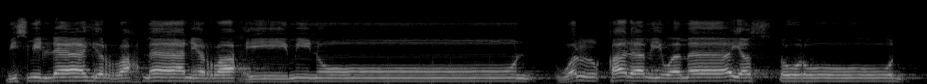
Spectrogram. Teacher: لكن قالون أظهر النون الساكن عند واو والقلم، فلما قرأ بالإظهار إذن كيف يظهر النون عند الواو؟ فلا بد من سكتة لطيفة، سكتة خفيفة، فيكون هكذا بسم الله الرحمن الرحيم نون والقلم وما يسطرون، سكتة خفيفة.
